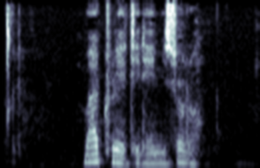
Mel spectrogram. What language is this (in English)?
Ganda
